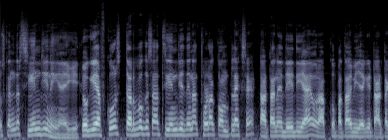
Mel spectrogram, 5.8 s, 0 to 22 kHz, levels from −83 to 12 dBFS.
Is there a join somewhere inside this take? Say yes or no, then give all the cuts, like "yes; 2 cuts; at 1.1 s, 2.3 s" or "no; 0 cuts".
no; 0 cuts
